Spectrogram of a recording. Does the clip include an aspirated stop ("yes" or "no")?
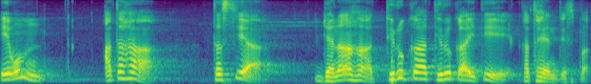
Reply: yes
